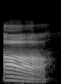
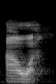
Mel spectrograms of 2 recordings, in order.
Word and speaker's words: hour: It is also used before words that begin with a silent H. Silent H. Sometimes certain letters are silent in a word. In words. So for example, in an hour, not in an hour, like some persons will say.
